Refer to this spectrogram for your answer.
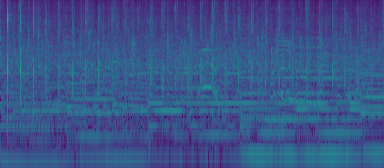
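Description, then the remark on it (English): An audience claps hands after a prayer in a steady, rhythmic beat, the many claps blending into a lively pulse over sustained keyboard chords. “Come on, if you really believe that, would you clap your hands?”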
